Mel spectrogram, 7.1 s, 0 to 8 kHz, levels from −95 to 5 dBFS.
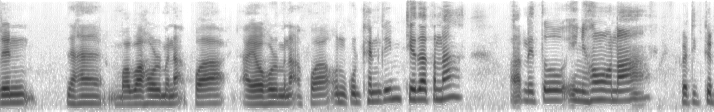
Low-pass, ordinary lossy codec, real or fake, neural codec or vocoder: none; none; fake; codec, 16 kHz, 2 kbps, X-Codec, HuBERT features, trained on LibriSpeech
